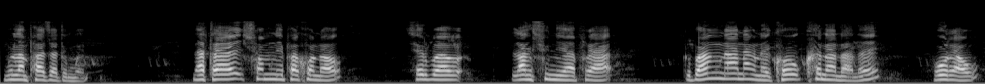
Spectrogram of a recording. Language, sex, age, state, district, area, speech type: Bodo, male, 60+, Assam, Udalguri, rural, spontaneous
